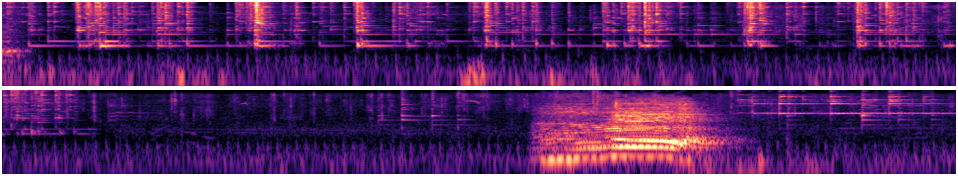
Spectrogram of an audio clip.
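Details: Dozens of tame cows herded in the morning toward the pen on village roads by green grassy fields; irregular cowbell clanks and hoof sounds for several seconds, a quiet stretch, then a single loud, deep moo lasting over a second.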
